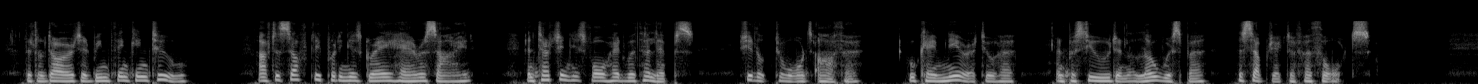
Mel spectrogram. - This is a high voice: No, medium, 155 Hz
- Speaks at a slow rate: No, average, 160 wpm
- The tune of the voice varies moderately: Yes, average, 3.5 semitones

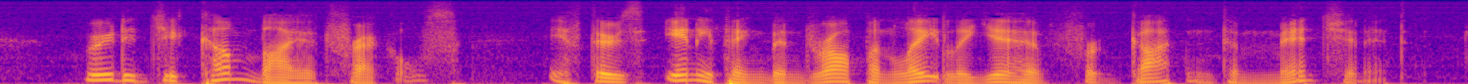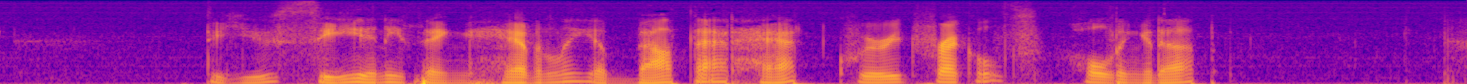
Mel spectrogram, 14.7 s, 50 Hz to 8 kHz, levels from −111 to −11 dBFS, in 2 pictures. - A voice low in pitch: Yes, low, 110 Hz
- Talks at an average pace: No, slow, 130 wpm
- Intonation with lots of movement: Yes, wide, 5.8 semitones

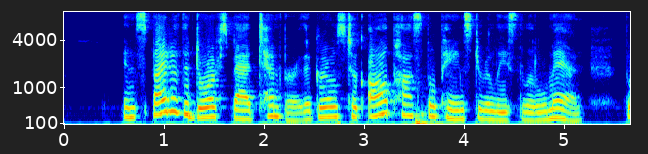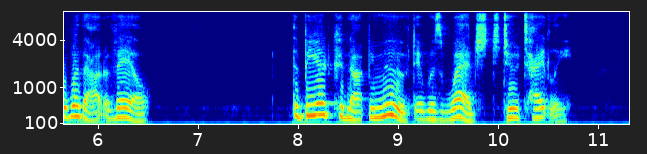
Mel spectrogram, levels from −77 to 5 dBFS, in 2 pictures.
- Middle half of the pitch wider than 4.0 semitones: Yes, average, 5.1 semitones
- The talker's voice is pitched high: Yes, high, 200 Hz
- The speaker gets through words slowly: No, average, 170 wpm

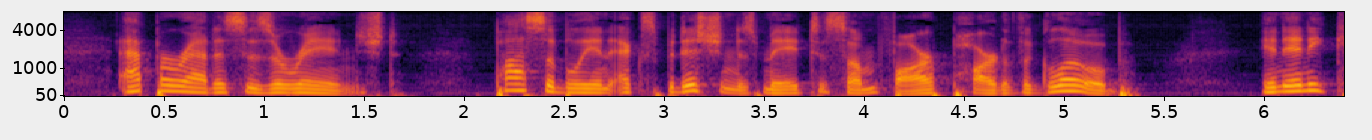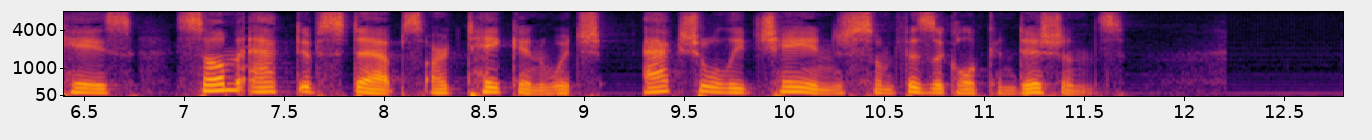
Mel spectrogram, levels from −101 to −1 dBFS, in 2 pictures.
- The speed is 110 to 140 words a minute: Yes, slow, 135 wpm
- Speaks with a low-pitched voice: No, medium, 145 Hz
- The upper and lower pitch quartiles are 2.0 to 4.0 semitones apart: No, wide, 5.5 semitones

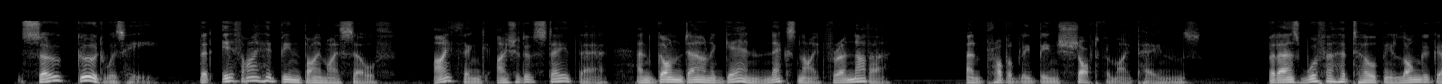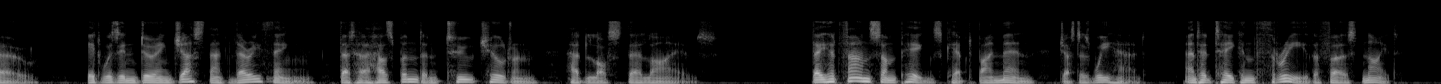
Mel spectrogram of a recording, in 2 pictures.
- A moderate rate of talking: Yes, average, 160 wpm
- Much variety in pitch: Yes, wide, 6.7 semitones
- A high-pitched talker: No, very low, 90 Hz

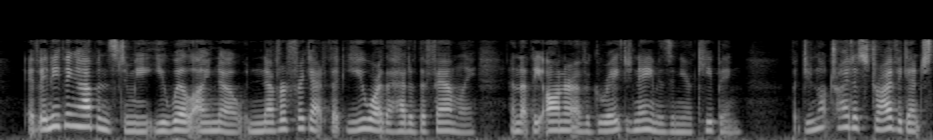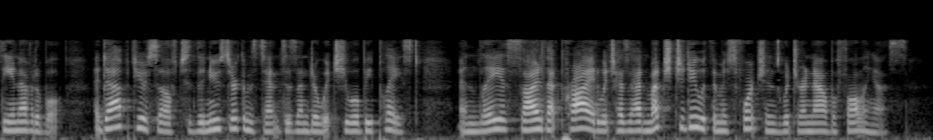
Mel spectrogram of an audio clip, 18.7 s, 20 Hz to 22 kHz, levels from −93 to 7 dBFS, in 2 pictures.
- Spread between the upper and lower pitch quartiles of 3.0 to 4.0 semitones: Yes, average, 3.5 semitones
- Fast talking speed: Yes, fast, 230 wpm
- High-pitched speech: Yes, high, 215 Hz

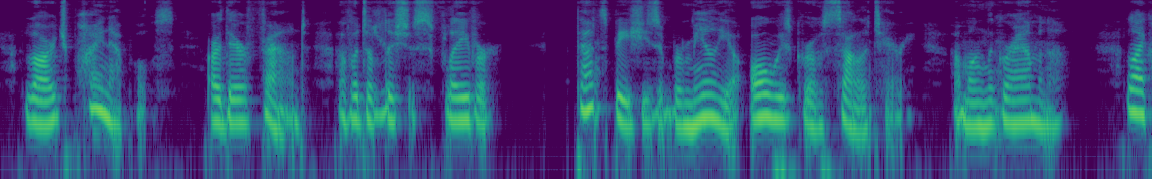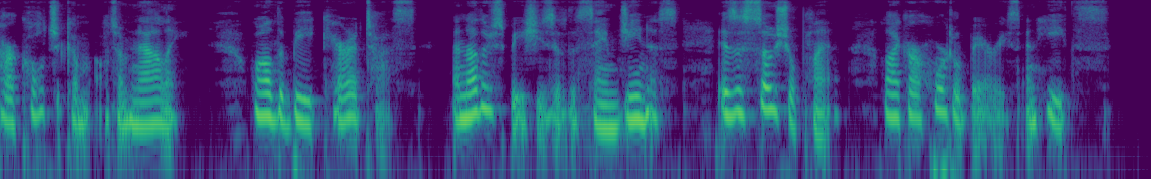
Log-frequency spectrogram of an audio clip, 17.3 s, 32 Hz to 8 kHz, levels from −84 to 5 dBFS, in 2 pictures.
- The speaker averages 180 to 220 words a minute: No, average, 150 wpm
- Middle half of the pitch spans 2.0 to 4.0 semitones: Yes, average, 3.6 semitones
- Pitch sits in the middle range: No, high, 200 Hz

